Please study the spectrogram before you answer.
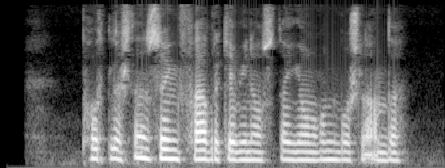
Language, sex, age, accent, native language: Uzbek, male, 18-24, Buxoro, Uzbek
